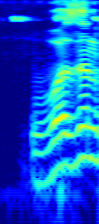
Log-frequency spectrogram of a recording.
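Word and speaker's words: weigh: की इंग्लिश है मेजर वजन करना वे यहां पर जी साइलेंट है मुवाजना करना कंपेयर कंपेयर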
